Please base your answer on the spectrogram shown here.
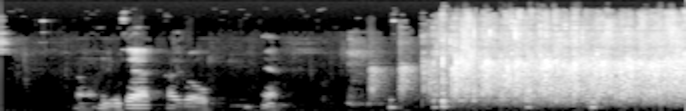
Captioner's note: applause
